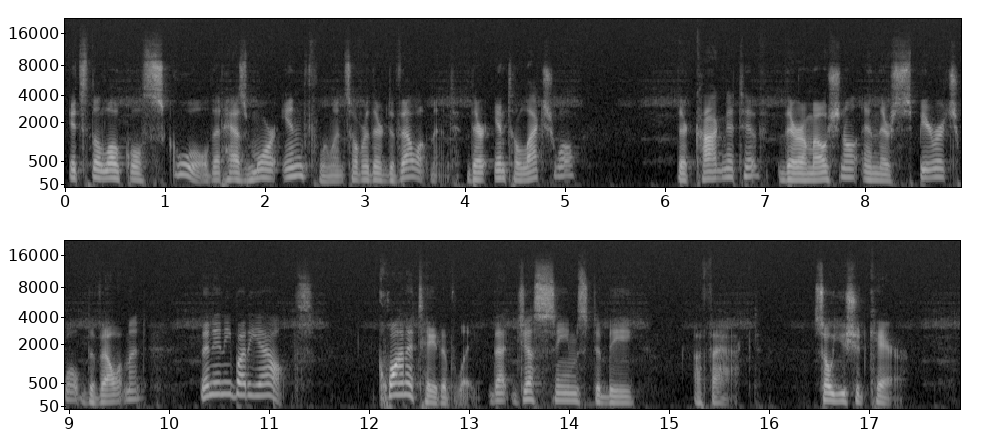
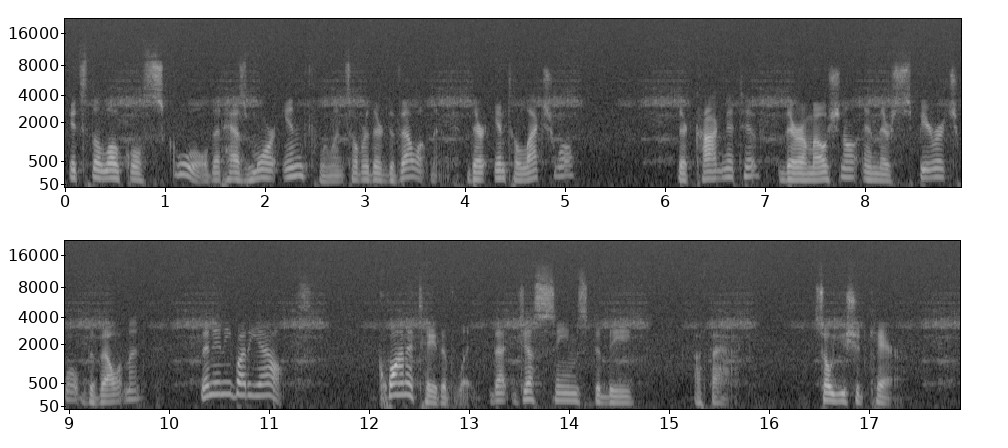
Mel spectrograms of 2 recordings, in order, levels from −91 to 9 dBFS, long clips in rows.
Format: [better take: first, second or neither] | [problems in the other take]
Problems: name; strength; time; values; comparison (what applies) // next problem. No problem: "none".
first | hiss; loud; throughout; 7 dB below the speech; faint in the first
